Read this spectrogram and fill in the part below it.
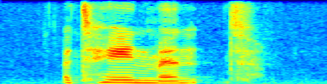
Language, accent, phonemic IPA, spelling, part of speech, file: English, US, /əˈteɪnmənt/, attainment, noun, En-us-attainment.ogg
- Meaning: 1. The act of attaining; the act of arriving at or reaching; the act of obtaining by effort or exertion 2. That which is attained, or obtained by exertion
